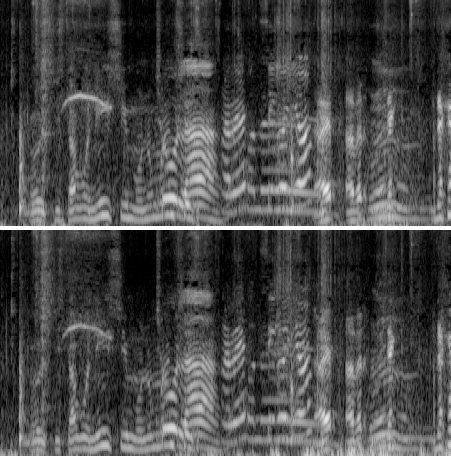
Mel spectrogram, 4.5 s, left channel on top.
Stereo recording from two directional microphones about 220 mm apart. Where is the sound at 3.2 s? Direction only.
25° left (ahead or behind).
